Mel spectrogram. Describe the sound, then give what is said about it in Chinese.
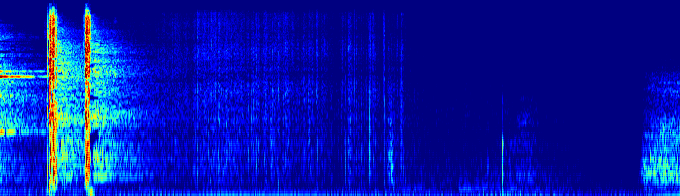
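Someone lights a cigarette after stopping his car at night, with two sharp lighter clicks in quick succession followed by a soft hiss that fades into quiet, then a faint breathy rush at the end. “高鑫点上一根烟。”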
